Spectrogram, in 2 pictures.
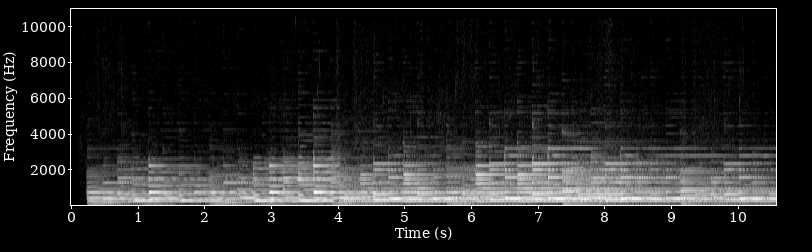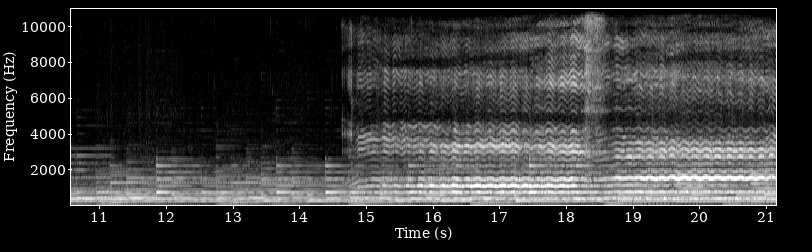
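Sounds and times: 
piano: 0.1 - 21.1
person singing: 14.6 - 21.1.

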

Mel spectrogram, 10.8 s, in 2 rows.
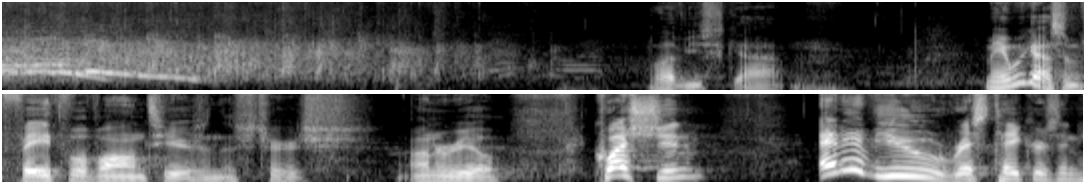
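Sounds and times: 
audience clapping: 0.0 - 2.9
speech: 3.3 - 4.1, 4.9 - 10.8.

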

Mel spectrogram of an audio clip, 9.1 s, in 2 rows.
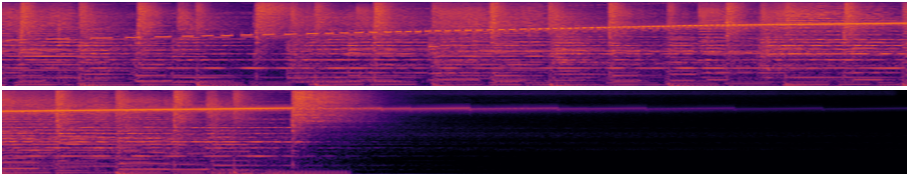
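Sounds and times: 
fast swing music: 0.0 - 6.3.

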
